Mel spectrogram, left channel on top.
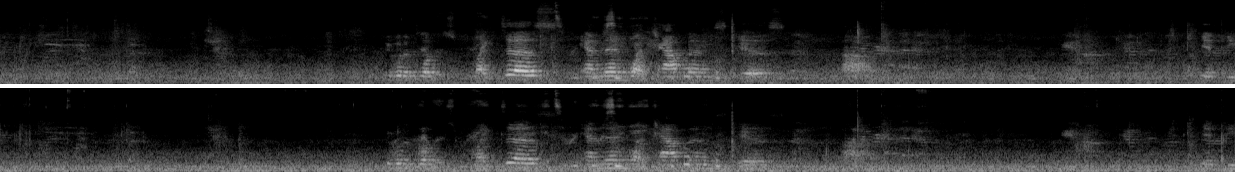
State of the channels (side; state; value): both; normal; correlation 0.40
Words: It would have looked like this, and then what happens is if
